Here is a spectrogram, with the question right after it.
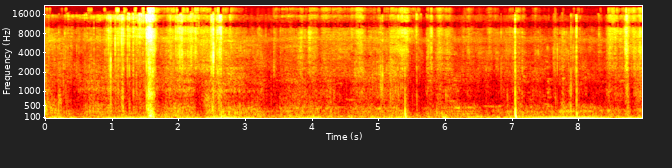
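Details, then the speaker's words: Tape peeled from the dressing of an infected anterior right foot venous stasis ulcer with exposed fat layer, during home wound care: quiet crinkling and soft tearing with low room noise. "Okay, so now that I have removed the tape from that bandage, I'll fold it over and slowly begin the removal process from around the ankle and the foot area, like so."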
